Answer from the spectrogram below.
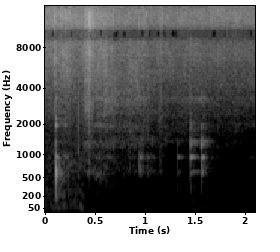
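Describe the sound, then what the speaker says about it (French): Cream cheese and melted butter are stirred together in a pan over low heat, giving a few soft scrapes and clicks of a utensil against the pan over a faint sizzle, with no voices. "nous remuons, nous mélangeons ces deux ingrédients ensemble jusqu'à ce que le fromage frais se soit gorgé de tout le beurre fondu"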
